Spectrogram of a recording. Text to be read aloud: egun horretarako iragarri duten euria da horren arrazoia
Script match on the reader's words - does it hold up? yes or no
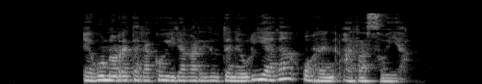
yes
